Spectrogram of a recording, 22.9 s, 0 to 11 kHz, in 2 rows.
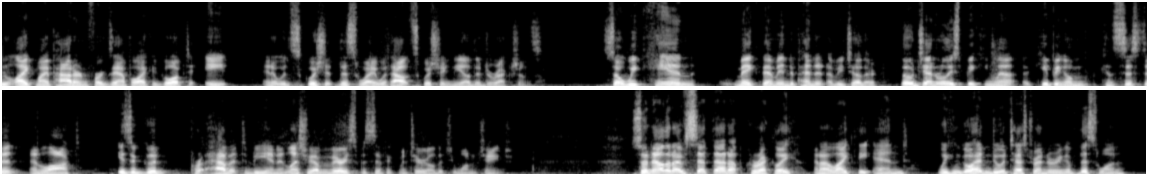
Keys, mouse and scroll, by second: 1.2 8, 1.7 Return, 7.8 click, 8.5-9.9 typing, 10.5 click, 20.4 right click, 21.7 click.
